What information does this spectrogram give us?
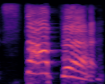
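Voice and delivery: high, loud mock yell; telling Egon off for the calculator, loud. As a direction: yell it to stop him. Venkman snaps at Egon.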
